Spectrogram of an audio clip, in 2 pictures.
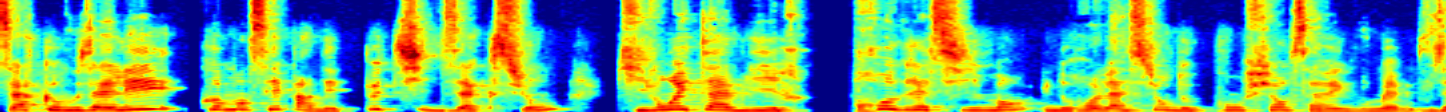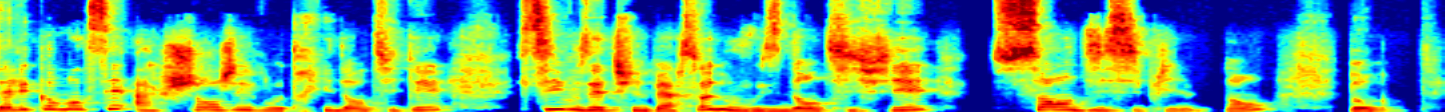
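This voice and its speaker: High in pitch with ordinary variation, a woman speaks in a dark, mellow tone. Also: moderate pace. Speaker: personal development coach and podcaster. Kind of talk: solo podcast monologue. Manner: conversational, some self-corrections.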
